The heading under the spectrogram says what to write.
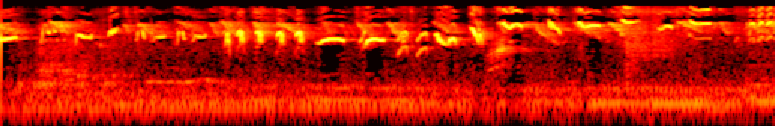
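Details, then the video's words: Oriental white-eye pouring out a hurried, varied chatter of high chirps and twittering notes, intended to provoke other white-eyes to sing along. "Pleci Gacor MUNTAHKAN Isian Memancing Semua Pleci Ikut Gacor"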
